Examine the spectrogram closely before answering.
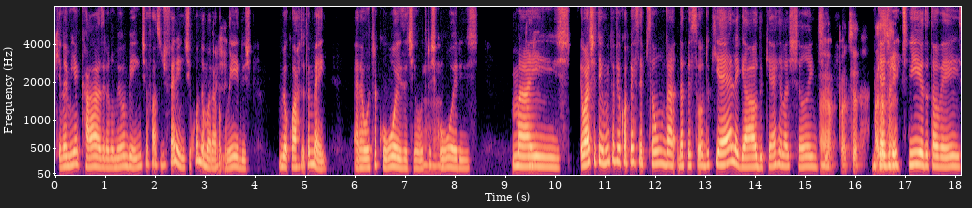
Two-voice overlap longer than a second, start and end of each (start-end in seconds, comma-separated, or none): none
